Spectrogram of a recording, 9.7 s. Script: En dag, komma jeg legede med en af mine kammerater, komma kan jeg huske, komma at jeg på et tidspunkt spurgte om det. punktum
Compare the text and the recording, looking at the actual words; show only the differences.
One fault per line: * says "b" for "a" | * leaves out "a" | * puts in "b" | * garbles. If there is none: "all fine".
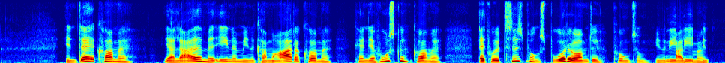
* leaves out "jeg"
* garbles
